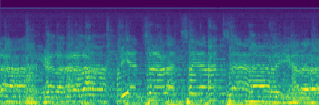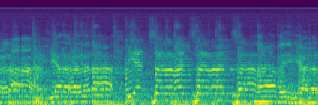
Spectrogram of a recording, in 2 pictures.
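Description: A man singing an up-tempo folk song, backed by guitar and double bass.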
